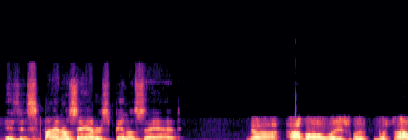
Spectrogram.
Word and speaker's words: spinosad: Spinosad is the way I was. It's a relatively. What's that? That's the way I was told to pronounce it, was spinosad.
